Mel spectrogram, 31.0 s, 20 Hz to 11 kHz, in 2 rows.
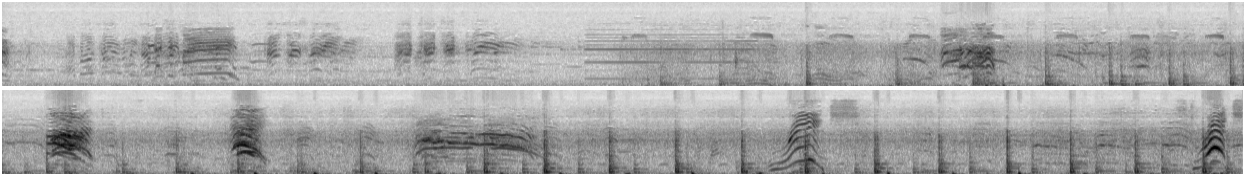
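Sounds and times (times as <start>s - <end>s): people shouting calls: 0.8s - 6.5s, 7.2s - 31.0s
rushing water: 7.1s - 31.0s
paddle stroke knocks: 7.3s - 31.0s.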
